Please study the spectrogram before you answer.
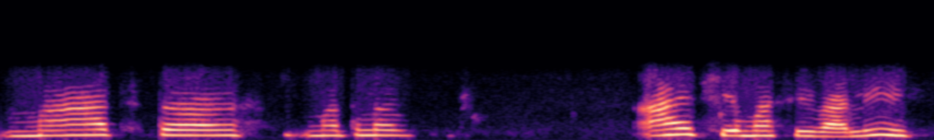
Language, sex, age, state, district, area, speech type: Maithili, female, 18-30, Bihar, Samastipur, rural, conversation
